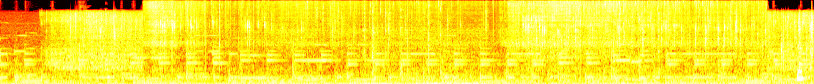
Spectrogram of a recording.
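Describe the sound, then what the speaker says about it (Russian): Dough pastries sizzle loudly in hot oil in a frying pan, a steady crackling fry that swells louder toward the end, with no talking. "И продолжаем так жарить, пока не закончится все тесто."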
